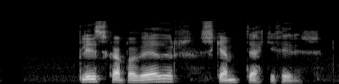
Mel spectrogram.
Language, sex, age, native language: Icelandic, male, 40-49, Icelandic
